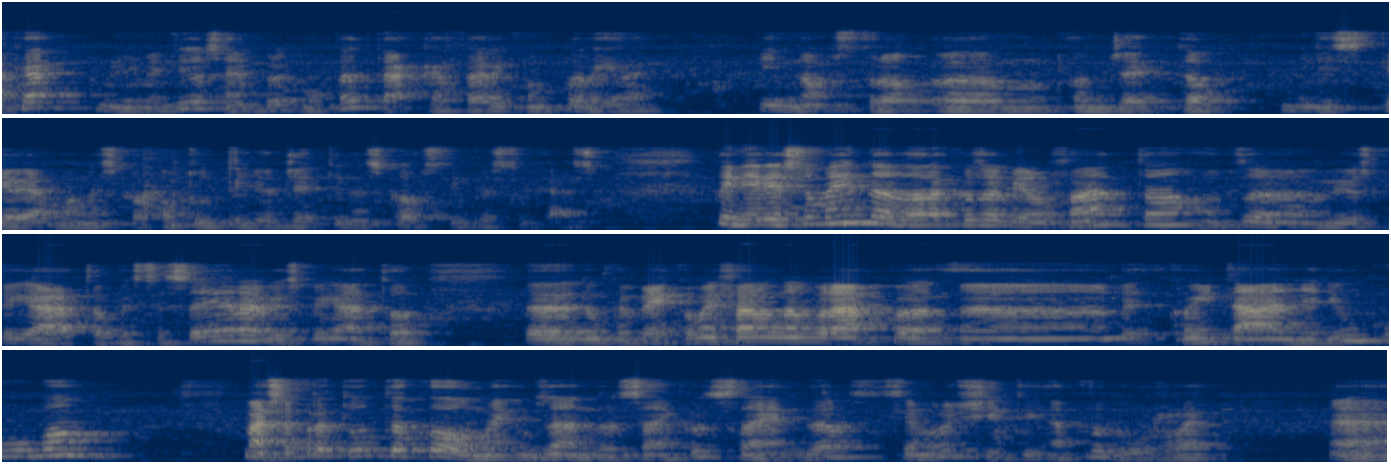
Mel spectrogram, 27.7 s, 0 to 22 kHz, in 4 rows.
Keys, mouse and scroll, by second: 0.3 middle click, 2.2-4.1 middle drag, 25.7-27.6 middle drag.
